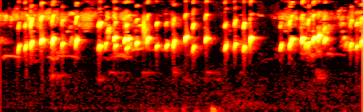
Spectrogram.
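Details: European goldfinch delivering a brisk 'batbata' twitter intended to set captive goldfinches singing; high, metallic chirps tumble in rapid sequence, pausing once, with a single soft low knock.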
